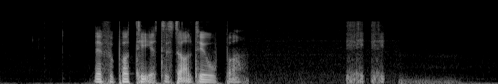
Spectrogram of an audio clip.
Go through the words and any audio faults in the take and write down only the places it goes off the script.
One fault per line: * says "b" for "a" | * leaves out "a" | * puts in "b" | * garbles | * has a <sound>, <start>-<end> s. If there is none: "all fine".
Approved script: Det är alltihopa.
* puts in "för patetiskt"
* has a laugh, 3.5-3.9 s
